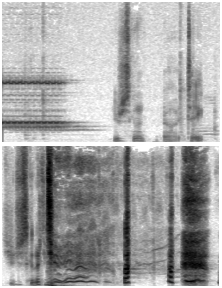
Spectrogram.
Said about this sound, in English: Oh, someone's calling. Sorry. Me. Hold on.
